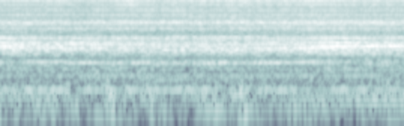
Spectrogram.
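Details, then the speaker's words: Vehicle idling with misfire, no check engine light: steady high-pitched whine over smooth idle; owner suspects idle air control valve, air boot off and cruise control lines broken giving vacuum suction; source unconfirmed. "No check engine lights for the misfire at idle, but I think it could be the idle air control valve or idle air control valve."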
